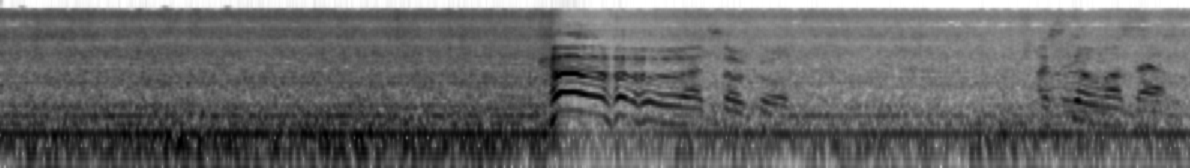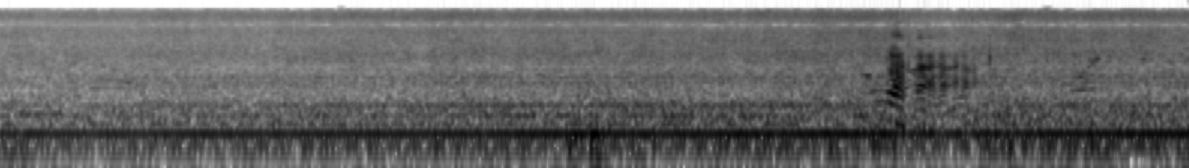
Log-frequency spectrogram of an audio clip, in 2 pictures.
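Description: Water rushes and splashes behind a moving boat.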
